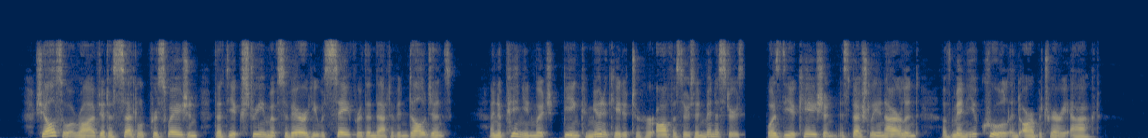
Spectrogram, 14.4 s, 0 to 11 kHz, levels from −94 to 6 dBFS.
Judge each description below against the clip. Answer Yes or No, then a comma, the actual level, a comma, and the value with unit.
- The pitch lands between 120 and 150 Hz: Yes, low, 135 Hz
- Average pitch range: Yes, average, 4.1 semitones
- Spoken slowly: No, average, 170 wpm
